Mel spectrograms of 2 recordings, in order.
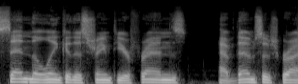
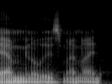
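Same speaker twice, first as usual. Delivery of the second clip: whispered aside; 7 dB quieter than usual. Real, not acted. Whispered aside after laughing.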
